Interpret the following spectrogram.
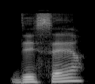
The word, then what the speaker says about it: dessert: SS double, prononcé comme S, dessert, mon dessert préféré est la tarte aux pommes.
